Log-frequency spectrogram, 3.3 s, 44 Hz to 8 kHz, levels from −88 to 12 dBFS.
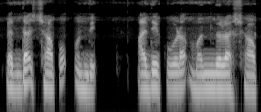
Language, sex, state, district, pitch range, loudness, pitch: Telugu, male, Andhra Pradesh, Sri Satya Sai, 130-140 Hz, -19 LUFS, 135 Hz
